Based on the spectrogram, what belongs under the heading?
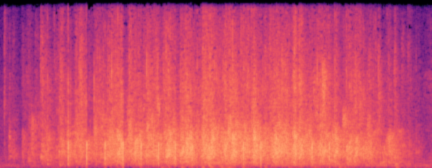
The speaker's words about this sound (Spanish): A todos ellos, hermanos y hermanas, colegas del Foro Permanente, un aplauso.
